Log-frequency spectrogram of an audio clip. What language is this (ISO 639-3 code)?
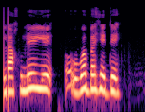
pus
